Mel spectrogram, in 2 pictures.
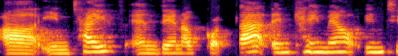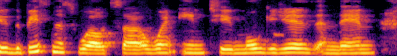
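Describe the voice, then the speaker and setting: At a moderate pace and with hardly any pauses, a woman speaks in a fairly high voice with ordinary pitch variation. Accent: Australian. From Australia (Sydney), born in Vietnam. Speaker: business coach. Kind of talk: casual chat. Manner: halting, many fillers.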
